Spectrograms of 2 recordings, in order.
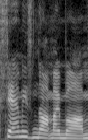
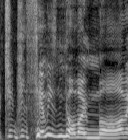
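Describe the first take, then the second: First: Said in the usual way. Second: Stammering, hammed-up defensive outburst; exaggerated indignant protest. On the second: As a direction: sputter it in mock outrage. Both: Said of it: "he doesn't say it like that".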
